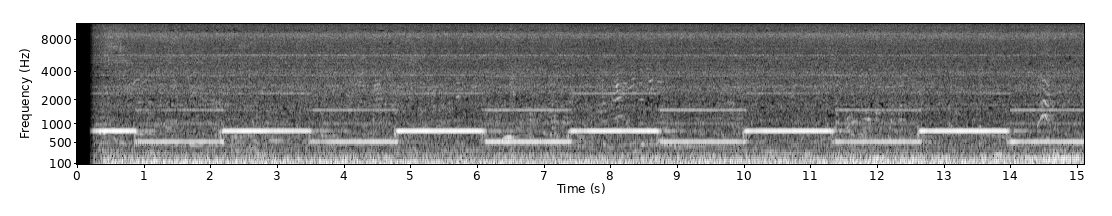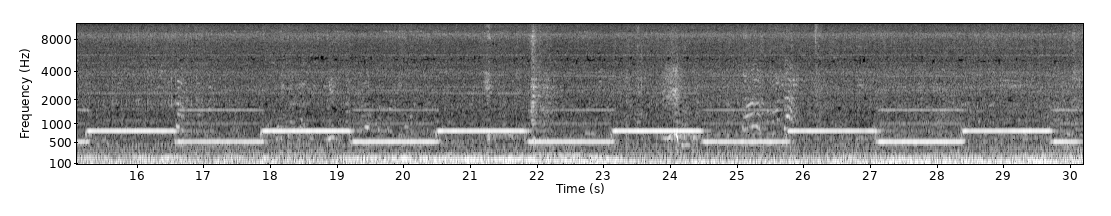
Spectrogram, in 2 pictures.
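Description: Railway level-crossing alarm sounding a repeating high-low two-tone signal, about one pair every two seconds, warning that a train is approaching while the crossing barrier is down. Low traffic rumble runs underneath.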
